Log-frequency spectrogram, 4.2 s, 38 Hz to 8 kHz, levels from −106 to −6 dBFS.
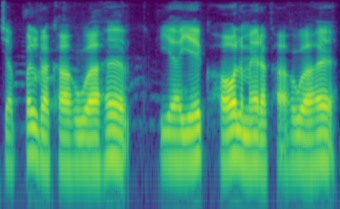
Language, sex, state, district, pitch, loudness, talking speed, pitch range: Hindi, male, Jharkhand, Deoghar, 125 Hz, -19 LUFS, 155 wpm, 120-135 Hz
